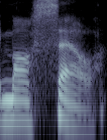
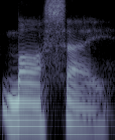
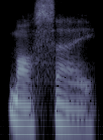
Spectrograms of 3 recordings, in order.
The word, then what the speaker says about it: Marseille: So I think some Americans might say Marcel something something like your I'm basically saying Mar that's almost what I'm saying there Marles Marles. So the the L's are basically silent pretty much. You might say Marles but the Americans might try to put the L sound in.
